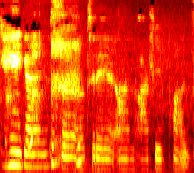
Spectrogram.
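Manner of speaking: mock seductive voice, laid on thick. Podcast host mimics her co-host's show intro in a mock-seductive voice. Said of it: "who are you trying to seduce?".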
